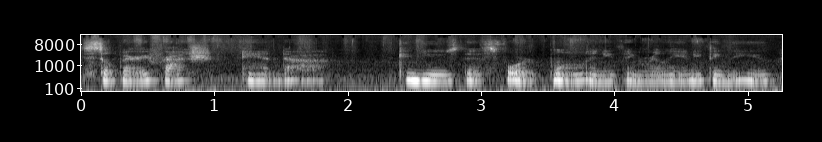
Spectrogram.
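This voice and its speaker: Whispering young woman, soft and muted. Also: mid-range voice, little pitch movement, normal speed, vocal fry, slight background noise. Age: 20s. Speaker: ASMR creator playing a witch shop keeper. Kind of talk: whispered ASMR shop roleplay. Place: small indoor room, plain wall.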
